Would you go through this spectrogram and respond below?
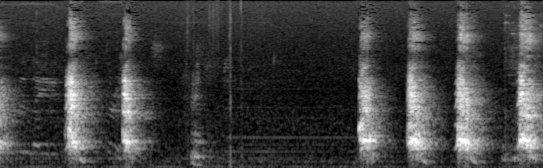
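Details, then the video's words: Indoors, a Doberman keeps a bone away from a fostered pit/boxer/lab mix puppy who chases him around the house. Loud, short barks come in two bursts, two barks then four, with a brief quiet whimper and faint human voices between. "Doberman keeping bone away from puppy"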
